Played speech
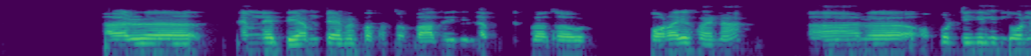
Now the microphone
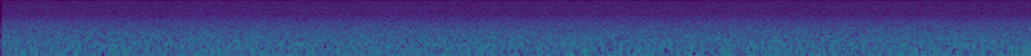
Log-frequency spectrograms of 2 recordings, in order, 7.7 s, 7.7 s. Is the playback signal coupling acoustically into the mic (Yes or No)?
No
